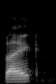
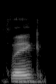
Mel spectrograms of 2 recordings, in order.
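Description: First: Texan A in THANK, replacing the short I; Texas pronunciation. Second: Said in the usual way. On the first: Shown as a demonstration. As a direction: THANK for think, vowel opened to an A. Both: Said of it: "word think becomes thank".

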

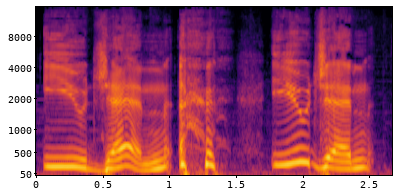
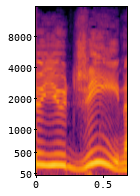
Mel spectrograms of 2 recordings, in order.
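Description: First: "Eugen" said as ee-you-JEN; deliberate mispronunciation. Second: "Eugene" said as you-JEEN; correct pronunciation. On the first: Defending himself to a friend, mispronounced "Eugen". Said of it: "I'm not mispronouncing it". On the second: Telling a friend he says it correctly, proper "Eugene". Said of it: "I'm at least pronouncing it correctly". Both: Shown as a demonstration.

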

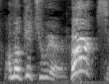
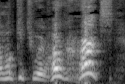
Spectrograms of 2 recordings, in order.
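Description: First: Loud, quick, fluent mock threat; imitated threat without stutter. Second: Mock threat catching on "hurts"; imitated stutter. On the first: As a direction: run it out without a stumble, loud, imitating an angry boss. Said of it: "he didn't stutter that part". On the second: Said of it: "he stuttered, he had a lisp".

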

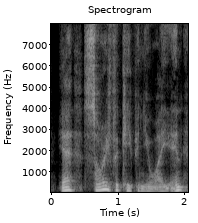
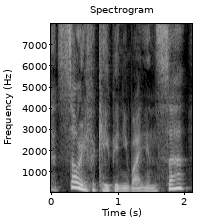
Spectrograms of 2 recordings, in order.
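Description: First: The same apology said softer, sneering and insincere; snide mock apology. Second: Mock sugary service apology with a rising sir; fake polite apology. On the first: Canteen lady sneering at a waiting customer, snide and quiet. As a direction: let the fake politeness drop into contempt. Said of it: "They're like". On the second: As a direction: imitate the canteen lady's put-on politeness. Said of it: "that woman of your generation thing".

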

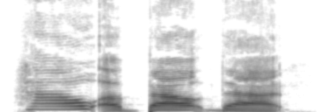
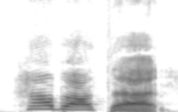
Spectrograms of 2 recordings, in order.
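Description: First: Slow, loud, drawn out; slow emphatic. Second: Said in the usual way. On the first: Real, not acted. Mom telling husbands, slow and loud. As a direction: drag each word out for effect.

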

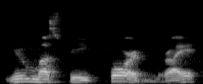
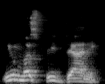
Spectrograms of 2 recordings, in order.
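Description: First: Said in the usual way. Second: Put-on a rough try at a British accent, higher and louder; a self-admittedly bad British accent, playing Gordon; Gordon Ramsay impression. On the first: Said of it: "I can't do a Gordon accent". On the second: Greeting Danny on Zoom as Gordon, in an attempted British accent. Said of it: "I can't do a Gordon accent, but I always try".

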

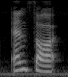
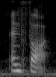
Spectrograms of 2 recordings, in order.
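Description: The two takes are said the same way.

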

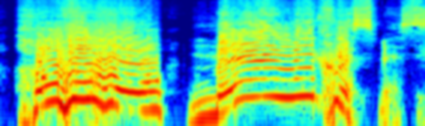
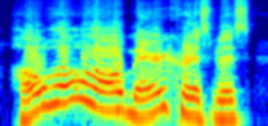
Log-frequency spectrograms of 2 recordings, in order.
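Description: First: High, slow jolly ho ho ho; Santa voice. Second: High jolly ho ho ho; a quick Santa call. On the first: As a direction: boom it out like Santa Claus. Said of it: "You better sound like frickin' Santa Claus". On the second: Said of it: "As Santa". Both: Shown as a demonstration.

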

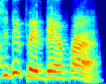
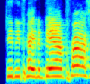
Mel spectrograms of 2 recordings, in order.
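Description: First: "did" punched, "price" falling flat and final; answering his own question, falling and certain; firm statement. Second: Mock-asking the Christians, rising challenge; questioning rise. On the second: Rhetorical question, then answers himself. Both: Real, not acted.

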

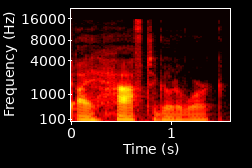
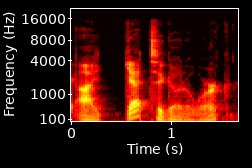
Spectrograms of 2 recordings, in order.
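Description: First: "have to" said low and heavy like a chore; burdened have to. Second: "get to" lifted, glad and light; upbeat get to. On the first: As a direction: let "I have to go to work" sag under the weight. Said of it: "the emphasis is on the responsibility and obligation". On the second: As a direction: sound pleased to have the chance to work. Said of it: "the emphasis is on the opportunity". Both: Shown as a demonstration.

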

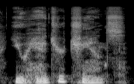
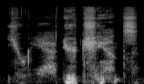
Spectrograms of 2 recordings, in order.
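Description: First: Said in the usual way. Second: Whisper. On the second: Real, not acted. Condemning the police.

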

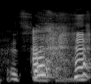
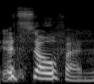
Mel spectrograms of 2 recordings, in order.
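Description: First: "It's so fun" jumped much higher in a put-on squeal; gushing "so fun" up high; giddy high-voiced "It's so fun"; squealy gush. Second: Said in the usual way. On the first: Shown as a demonstration.

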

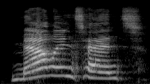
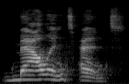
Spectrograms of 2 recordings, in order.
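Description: First: Malintent said much louder and higher, slow; emphatic repeat. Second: Said in the usual way. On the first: Shown as a demonstration. Recapper repeats Malintent with loud, slow emphasis.

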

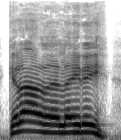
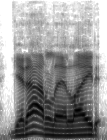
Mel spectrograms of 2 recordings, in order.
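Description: First: Higher, louder barked order, no accent; wrong first take. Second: Louder, clipped Australian order; Australian accent. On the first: First try at Alex's line to the ghost, loud and high. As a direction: yell it at the ghost in your own voice. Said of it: "Wait, sorry". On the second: Redoing Alex's line to the ghost in an Australian accent. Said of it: "This is an Australian accent". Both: Shown as a demonstration.

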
